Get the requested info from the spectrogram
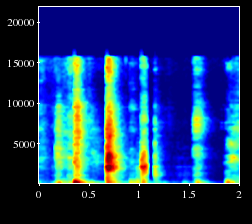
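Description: A candle in a metal tin dropped, giving several sharp knocks and clatters as it lands and bounces. A metal tin, not a glass jar, so it survives the fall.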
